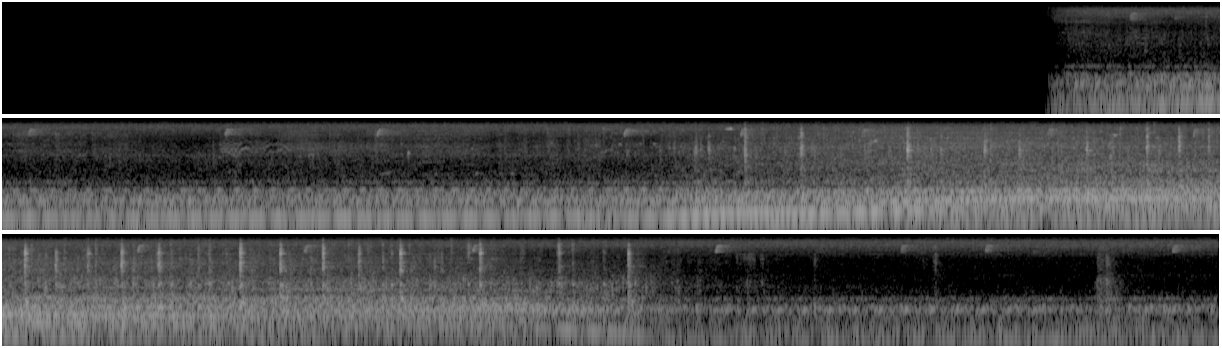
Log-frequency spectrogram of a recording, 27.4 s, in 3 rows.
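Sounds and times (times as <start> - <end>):
Stuart M5A1 tank engine heard from outside: 8.0 - 27.3
Stuart M5A1 tank reversing: 8.2 - 24.2
Stuart M5A1 tank slowly moving off: 10.6 - 23.4.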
